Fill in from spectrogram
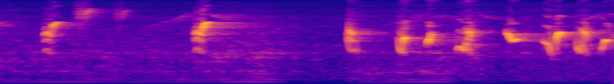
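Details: Trapping lure of a bulbul: two separate sharp chirps, then a fast bubbling series of warbled notes rising and falling. A faint low hum sits underneath.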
